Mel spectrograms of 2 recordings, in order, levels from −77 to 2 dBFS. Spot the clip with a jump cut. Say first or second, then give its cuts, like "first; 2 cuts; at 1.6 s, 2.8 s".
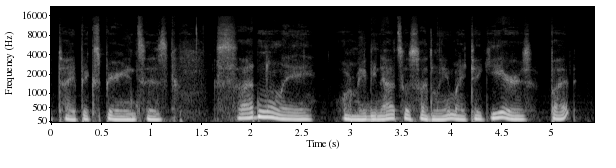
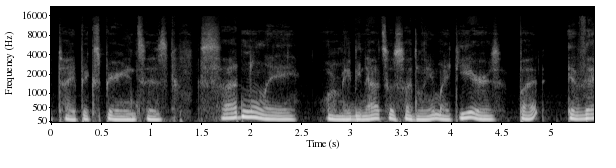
second; 2 cuts; at 1.4 s, 4.0 s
